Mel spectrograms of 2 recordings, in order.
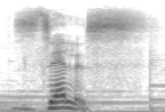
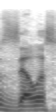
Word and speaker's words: zealous: It's a two-syllable word and it's pronounced as zealous, zealous.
